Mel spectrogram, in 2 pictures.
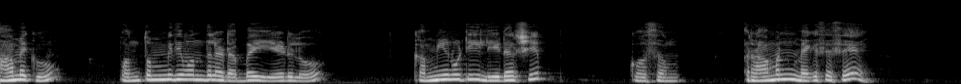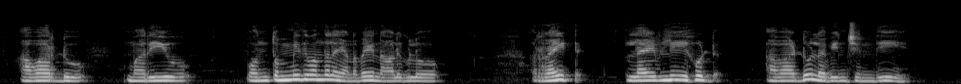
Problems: none marked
